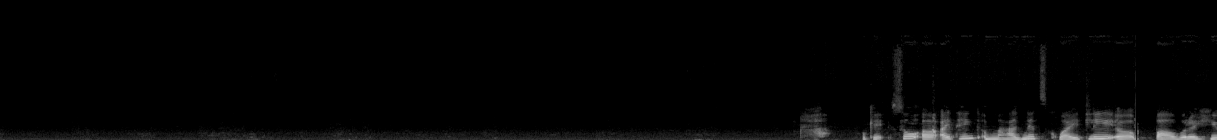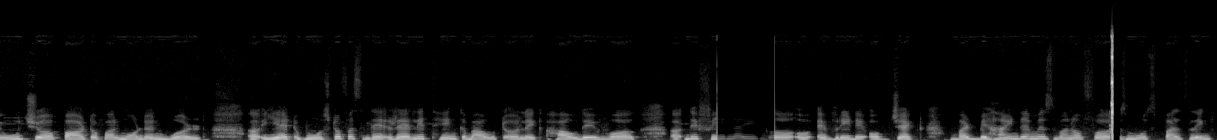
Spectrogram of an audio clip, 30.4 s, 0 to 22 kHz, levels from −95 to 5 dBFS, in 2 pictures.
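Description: The whole speech track sounds watery, with dull treble and swirling s sounds. That is likely MP3 compression at a low bitrate, something like 64 kbps. Damaged data in the compressed stream causes a short blip at 11.66 to 11.69 s, just before "I think magnets quietly". Another follows at 14.17 to 14.24 s, between "think magnets quietly uh" and "power a huge uh". In each case the decoder loses sync. From 24.18 to 24.90 s the speech cuts out abruptly for about 0.72 s, leaving only a faint trace far below normal level. This is likely an audio dropout with the path still live. A last corrupt-data blip comes at 29.08 to 29.23 s, after "is one of uh".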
